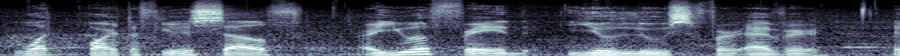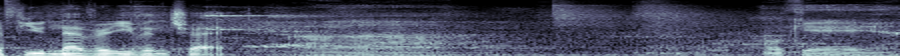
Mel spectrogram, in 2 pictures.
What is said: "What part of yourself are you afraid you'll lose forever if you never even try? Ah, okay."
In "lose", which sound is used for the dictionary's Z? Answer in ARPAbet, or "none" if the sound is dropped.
S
